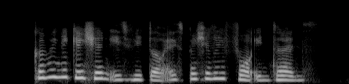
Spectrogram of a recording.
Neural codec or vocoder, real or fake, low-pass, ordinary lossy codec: codec, 16 kHz, 2 kbps, FreqCodec, smaller model; fake; none; none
